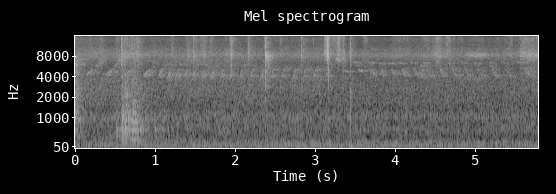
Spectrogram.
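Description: Quiet background ambience: faint, rapid high-pitched bird chirping repeating throughout over a steady low hum. A brief soft noise comes about half a second in, and a few light clicks follow.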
